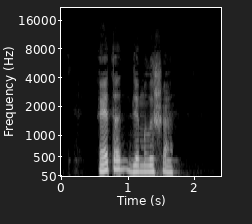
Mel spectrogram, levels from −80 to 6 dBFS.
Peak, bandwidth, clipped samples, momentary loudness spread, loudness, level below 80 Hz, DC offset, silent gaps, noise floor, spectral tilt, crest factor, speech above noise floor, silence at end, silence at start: -6 dBFS; 7.6 kHz; under 0.1%; 11 LU; -21 LUFS; -60 dBFS; under 0.1%; none; -74 dBFS; -8 dB/octave; 16 dB; 55 dB; 0.7 s; 0.55 s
